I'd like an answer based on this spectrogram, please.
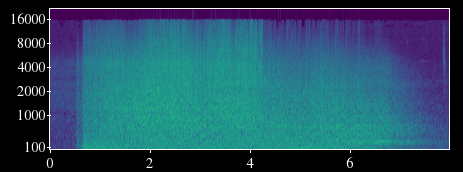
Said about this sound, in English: But let's listen in and watch a replay of this 31 engine static fire on Booster 7.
